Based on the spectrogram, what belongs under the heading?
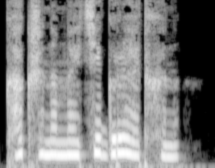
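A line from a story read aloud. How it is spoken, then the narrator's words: Whisper. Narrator (Russian): прошептала Валентина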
